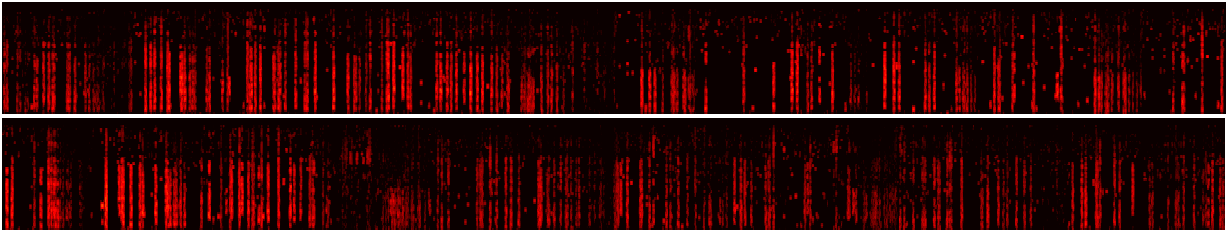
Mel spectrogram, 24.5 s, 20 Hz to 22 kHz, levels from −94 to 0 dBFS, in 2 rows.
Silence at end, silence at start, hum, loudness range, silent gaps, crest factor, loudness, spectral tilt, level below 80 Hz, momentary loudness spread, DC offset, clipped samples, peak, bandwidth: 0 s; 0 s; none; 9 LU; 3.06-3.10 s, 6.18-6.24 s, 7.64-7.68 s, 8.72-8.76 s, 8.86-8.90 s, 13.15-13.21 s, 14.91-14.96 s; 28 dB; -58 LUFS; -1.5 dB/octave; under -90 dBFS; 13 LU; under 0.1%; under 0.1%; -32 dBFS; 16 kHz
